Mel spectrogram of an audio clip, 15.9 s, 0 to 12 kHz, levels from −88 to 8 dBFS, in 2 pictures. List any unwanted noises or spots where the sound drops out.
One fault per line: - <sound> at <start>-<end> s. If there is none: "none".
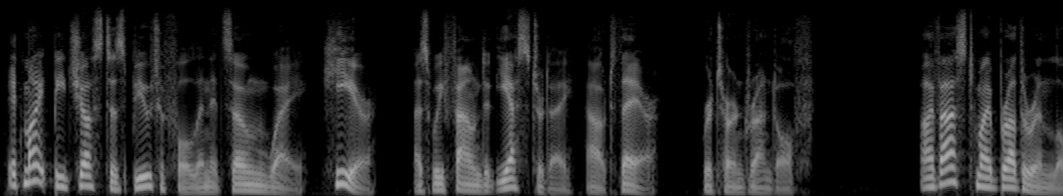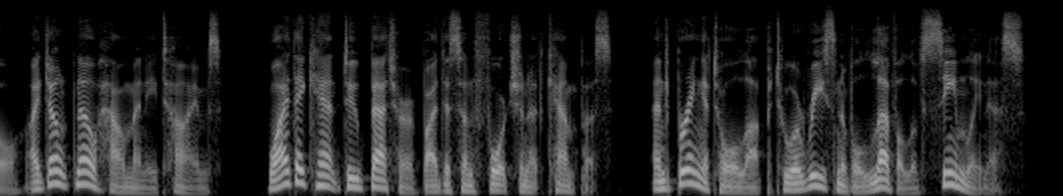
none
